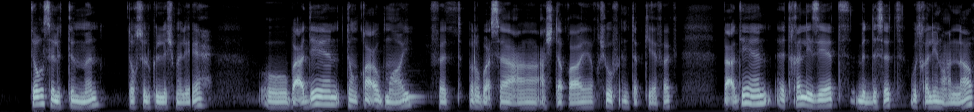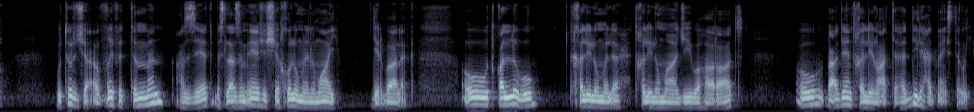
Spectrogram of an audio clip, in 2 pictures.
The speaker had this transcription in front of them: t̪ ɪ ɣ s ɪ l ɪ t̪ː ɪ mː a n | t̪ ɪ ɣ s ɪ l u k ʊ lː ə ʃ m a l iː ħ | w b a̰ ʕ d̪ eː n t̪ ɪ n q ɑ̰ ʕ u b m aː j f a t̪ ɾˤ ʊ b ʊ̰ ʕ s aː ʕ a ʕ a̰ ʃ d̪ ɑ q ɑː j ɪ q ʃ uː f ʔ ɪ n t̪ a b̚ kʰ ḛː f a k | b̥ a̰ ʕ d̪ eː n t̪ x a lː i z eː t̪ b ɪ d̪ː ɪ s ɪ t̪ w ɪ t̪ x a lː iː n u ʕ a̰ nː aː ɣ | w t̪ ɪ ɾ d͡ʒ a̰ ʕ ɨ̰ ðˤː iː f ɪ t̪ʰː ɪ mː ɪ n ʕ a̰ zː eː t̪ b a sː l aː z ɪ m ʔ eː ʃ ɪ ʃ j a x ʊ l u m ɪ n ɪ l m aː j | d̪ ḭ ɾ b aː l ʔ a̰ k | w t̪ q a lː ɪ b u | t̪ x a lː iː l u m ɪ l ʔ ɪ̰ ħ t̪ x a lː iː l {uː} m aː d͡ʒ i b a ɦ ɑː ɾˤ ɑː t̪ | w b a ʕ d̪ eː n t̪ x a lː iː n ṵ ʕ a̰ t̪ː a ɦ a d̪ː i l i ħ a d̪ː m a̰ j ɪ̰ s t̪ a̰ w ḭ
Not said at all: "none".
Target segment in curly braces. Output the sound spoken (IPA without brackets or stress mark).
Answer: u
